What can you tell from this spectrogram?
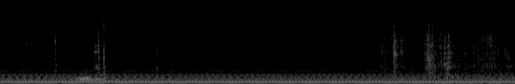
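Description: Steady low electrical hum on the bench, with a few faint clicks and small handling sounds as a trimming tool works a preset on the radio's circuit board.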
